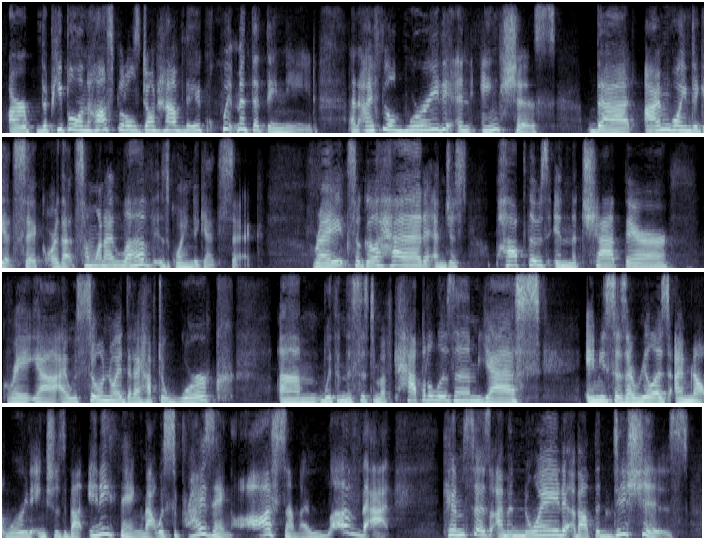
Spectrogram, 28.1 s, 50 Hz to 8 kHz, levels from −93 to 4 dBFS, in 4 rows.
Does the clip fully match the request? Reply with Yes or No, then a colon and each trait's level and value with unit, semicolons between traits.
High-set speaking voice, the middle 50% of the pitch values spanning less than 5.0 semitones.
Yes: high, 235 Hz; average, 3.9 semitones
